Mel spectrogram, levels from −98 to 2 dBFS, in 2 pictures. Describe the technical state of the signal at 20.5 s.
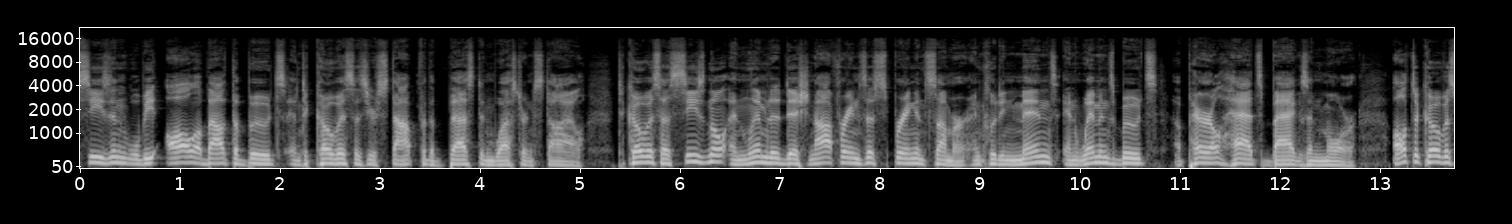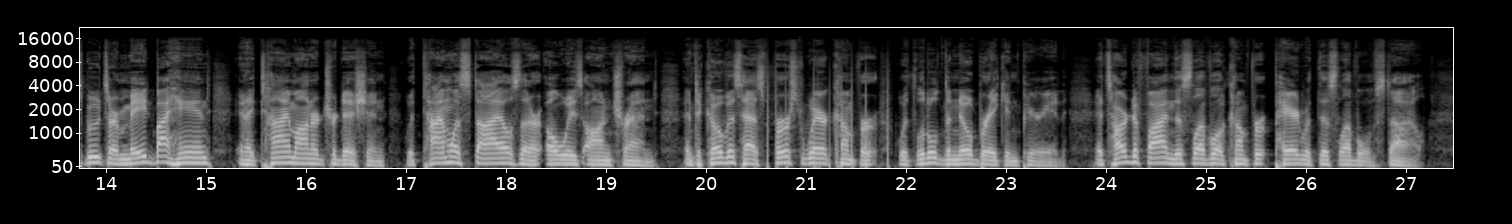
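At 20.5 s a train of clicks begins and runs to 21.82 s, just before "with little to no". Roughly ten short pulses of much the same shape arrive at about 8.3 per second, spaced unevenly. They stand out sharply, peaking around 15 dB above the speech. They sound like an uneven ticking laid over the voice. The likely cause is interference from nearby equipment or a faulty connection or power supply injecting repeated pulses into the signal.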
